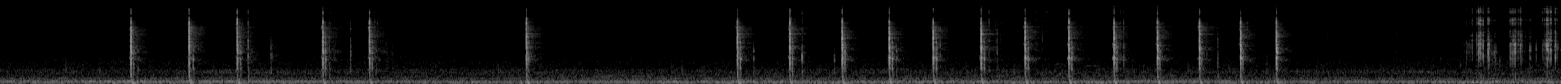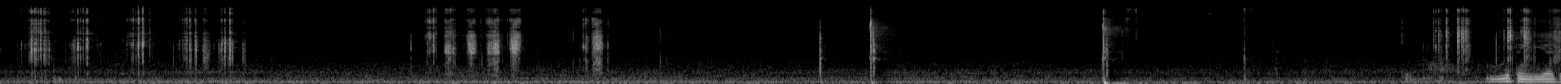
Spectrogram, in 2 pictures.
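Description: Knapping tools working the edge of a rhyolite preform: scattered sharp clicks, then a run of evenly spaced clicks, about two a second, followed by several bursts of quick scratchy scraping against the stone, and a couple of lone clicks near the end.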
